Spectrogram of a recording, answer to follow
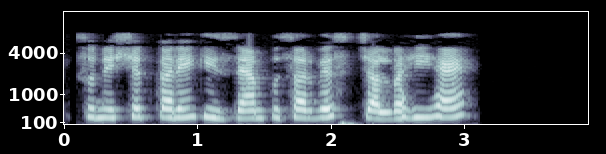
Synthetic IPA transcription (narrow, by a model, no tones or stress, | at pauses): sʊnɪʃət̪̚kɐɾẽkizɛ̃ːmplsɐɾʋɪst͡ʃɐlɾɐɦiɦɛː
